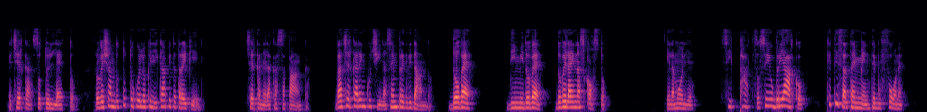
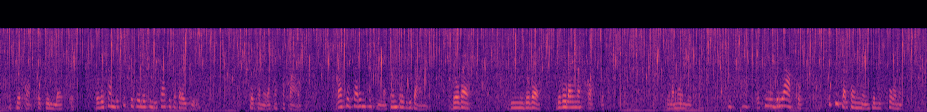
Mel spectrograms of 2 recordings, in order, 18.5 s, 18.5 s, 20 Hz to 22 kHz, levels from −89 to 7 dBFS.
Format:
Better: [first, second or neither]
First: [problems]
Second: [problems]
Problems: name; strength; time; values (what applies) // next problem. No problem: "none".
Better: first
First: none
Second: background sound (Rain); 4 dB above the speech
